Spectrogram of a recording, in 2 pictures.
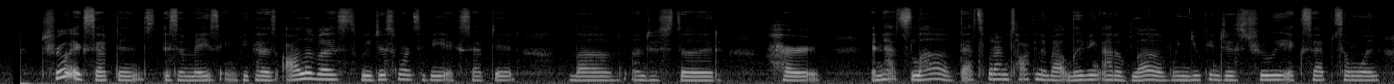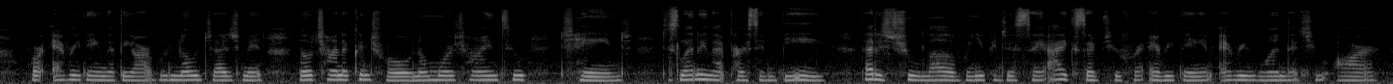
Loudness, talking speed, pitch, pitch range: -34 LUFS, 165 wpm, 200 Hz, 190-210 Hz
